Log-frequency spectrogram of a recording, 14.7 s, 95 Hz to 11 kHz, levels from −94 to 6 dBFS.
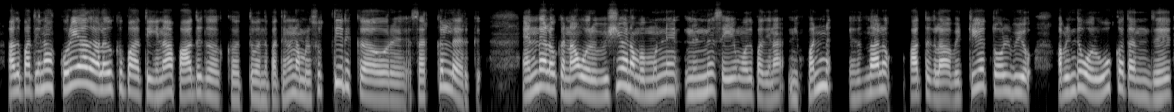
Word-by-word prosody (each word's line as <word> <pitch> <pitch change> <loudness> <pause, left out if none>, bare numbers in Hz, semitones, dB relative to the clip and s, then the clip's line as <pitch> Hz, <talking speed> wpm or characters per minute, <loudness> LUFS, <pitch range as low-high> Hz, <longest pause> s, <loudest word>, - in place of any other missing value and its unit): அது 225 - +4
பாத்தீங்கன்னா 250 +4 +3 0.2
குறையாத 315 +4 +6
அளவுக்குப் 250 0 +1
பாத்தீங்கன்னா 200 0 0 0.2
பாதுகாக்கறது 185 -4 -1
வந்து 165 -1 -6
பாத்தீங்கன்னா 195 +6 -4
நம்மளச் 175 -3 -5
சுத்தி 240 +8 -8
இருக்க 275 -7 -8 0.3
ஒரு 165 -1 -4 0.3
சர்க்கிள்ல 265 +9 -2
இருக்கு. 445 - -15 0.6
எந்த 240 +7 -1
அளவுக்குனா, 225 -6 +3
ஒரு 190 -2 0
விஷயம் 290 +8 +2
நம்ம 220 -5 +3
முன்ன 240 +5 -3 0.2
நின்னு 210 +4 -2
செய்யும்போது, 195 0 -3
பாத்தீங்கன்னா, 180 +1 -3
"நீ 175 - -8 0.2
பண்ணு. 280 +7 +1 0.3
எது 170 +1 -11
இருந்தாலும் 230 +5 +4 0.3
பாத்துக்கலாம். 185 -3 +2
வெற்றியோ? 235 - -3 0.2
தோல்வியோ?" 225 -3 0 0.4
அப்படின்னு 215 +7 0
ஒரு 195 -2 0
ஊக்கம் 265 -2 -2
தந்து, 180 -3 -4
210 Hz, 140 wpm, -23 LUFS, 185-250 Hz, 0.6 s, குறையாத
